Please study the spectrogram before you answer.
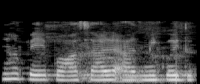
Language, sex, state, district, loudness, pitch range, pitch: Hindi, female, Bihar, Araria, -14 LUFS, 205-215 Hz, 210 Hz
